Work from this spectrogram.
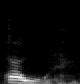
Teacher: huruf qaf tebal ya. Jangan baca qauma tapi qau. Okey, waw sifatnya lin lembut, muncungkan mulut.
